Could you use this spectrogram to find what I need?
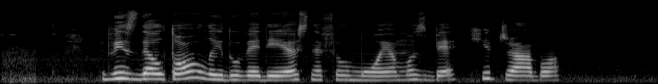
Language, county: Lithuanian, Vilnius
